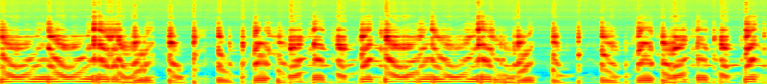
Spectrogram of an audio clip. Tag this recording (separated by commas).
Music, Guitar, Bass guitar, Musical instrument, Plucked string instrument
